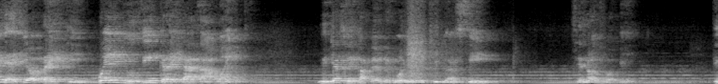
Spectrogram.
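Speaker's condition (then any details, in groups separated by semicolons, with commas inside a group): No condition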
